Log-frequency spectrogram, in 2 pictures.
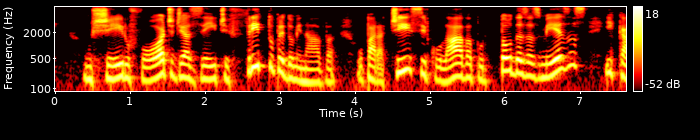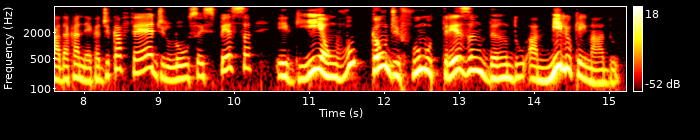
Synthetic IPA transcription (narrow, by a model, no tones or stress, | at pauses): ũʃejɾʊfɔɾt͡ʃɪd͡ʒɪazejt͡ʃɪfɾit̪ʊpɾed̪ominavɐ | ʊpaɾa̰t͡ʃisiɾkulavɐpoɾt̪od̪ɐzɐzmezɐs | ɪkad̪ɐkanɛkɐd͡ʒɪkafɛd͡ʒɪlowsɐɪspesɐ | eɾɡiɐũvukɐ̃w̃d͡ʒɪfũmʊt̪ɾezɐ̃nd̪ɐ̃nd̪ʊʔamiʎʊkejmad̪ʊ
